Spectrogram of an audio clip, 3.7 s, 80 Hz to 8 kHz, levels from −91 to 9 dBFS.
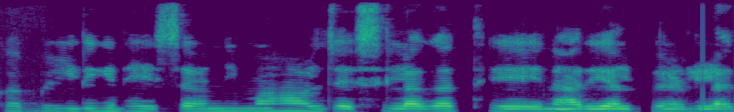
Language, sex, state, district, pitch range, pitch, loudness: Chhattisgarhi, female, Chhattisgarh, Korba, 170-175 Hz, 175 Hz, -25 LUFS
